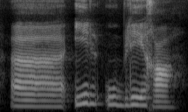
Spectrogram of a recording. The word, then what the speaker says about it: il oubliera: Если у глагола первой группы в предпоследнем слоге есть гласный, например, continuer, либо étudier, oublier, то в будущем времени не звучит никак. J'étudierai, je continuerai, il oubliera. Только так. То есть это вообще в произношении отсутствует.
